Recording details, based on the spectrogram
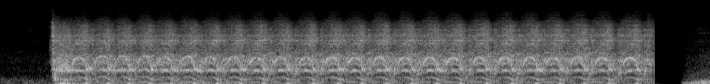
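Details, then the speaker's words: Toyota Hilux 1KZ diesel after engine rebuild, head just refitted, oil and coolant filled, cranked without fuel to circulate oil on a weak battery: starter spins for six seconds with an even chug of about three compressions a second, no firing; healthy crank. "So, dead battery, but maybe we'll just get some oil running around without fuel, then try some fuel and see if um she starts."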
